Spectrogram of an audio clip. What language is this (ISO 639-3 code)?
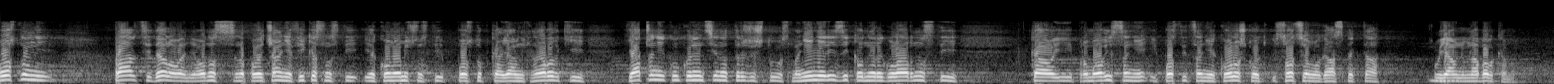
srp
